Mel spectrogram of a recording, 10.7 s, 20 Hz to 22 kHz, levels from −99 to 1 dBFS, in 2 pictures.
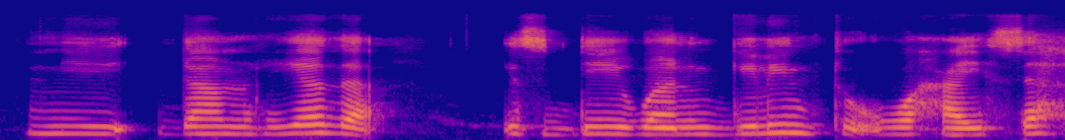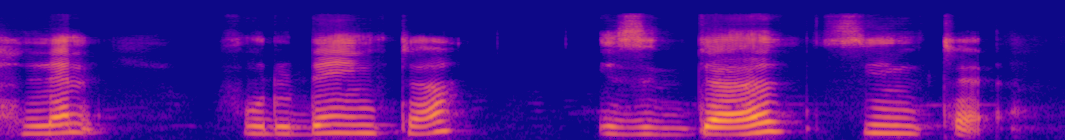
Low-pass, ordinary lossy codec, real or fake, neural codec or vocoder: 14.4 kHz; none; fake; codec, 44.1 kHz, 7.8 kbps, DAC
